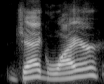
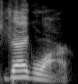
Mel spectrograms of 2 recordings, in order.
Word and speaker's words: Jaguar: Jaguar. It's Jaguar, not Jaguar. Jaguar. I've heard I've heard people from the south call it Jaguar. How is this call Jaguar? It's Jaguar.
